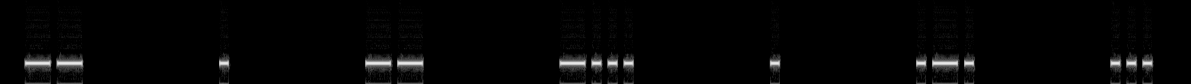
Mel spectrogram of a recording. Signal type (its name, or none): Morse code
